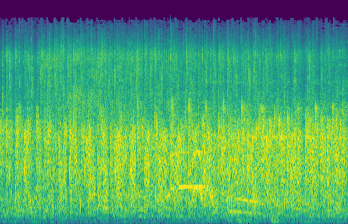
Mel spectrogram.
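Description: Audience applauding steadily, dense clapping from many hands.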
